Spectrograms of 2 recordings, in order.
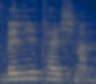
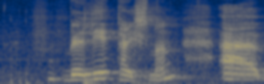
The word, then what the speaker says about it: Bellier-Teichmann: Bellier, you have to help me with the French pronunciation. Yes, Bellier-Teichmann. Bellier-Teichmann.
